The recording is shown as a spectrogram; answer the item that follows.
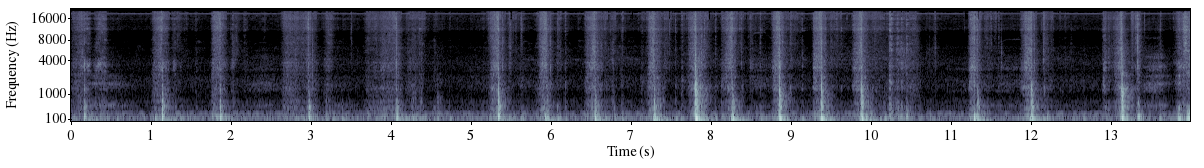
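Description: A knife chops plantain quarters held together on a cutting board, a steady series of sharp, evenly spaced knocks close up, roughly one per second, with a low background hum and no talking.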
